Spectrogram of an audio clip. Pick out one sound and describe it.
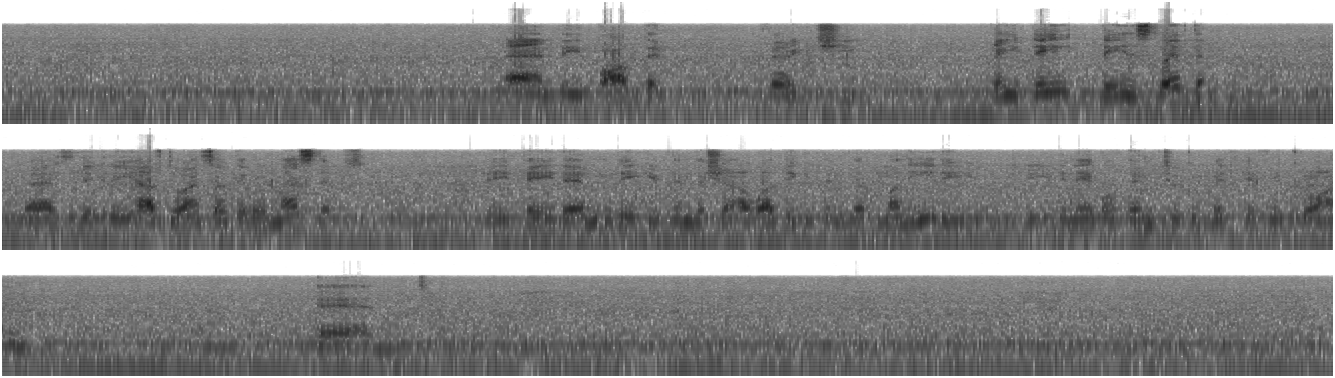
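A low engine drone hums steadily.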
